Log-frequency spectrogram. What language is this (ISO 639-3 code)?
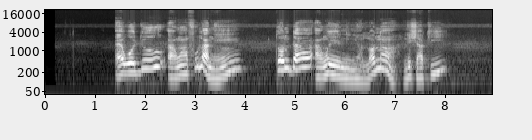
yor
